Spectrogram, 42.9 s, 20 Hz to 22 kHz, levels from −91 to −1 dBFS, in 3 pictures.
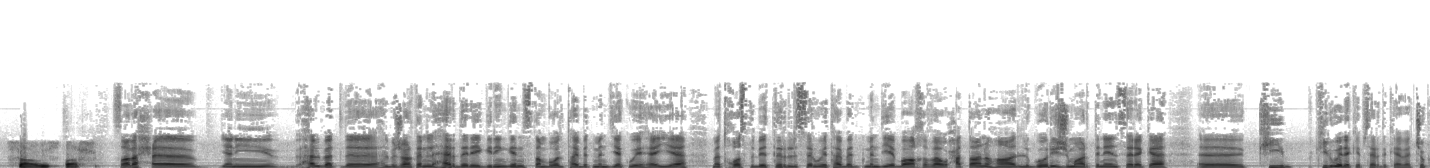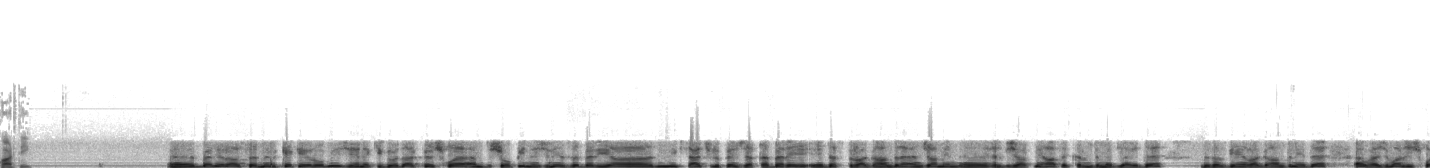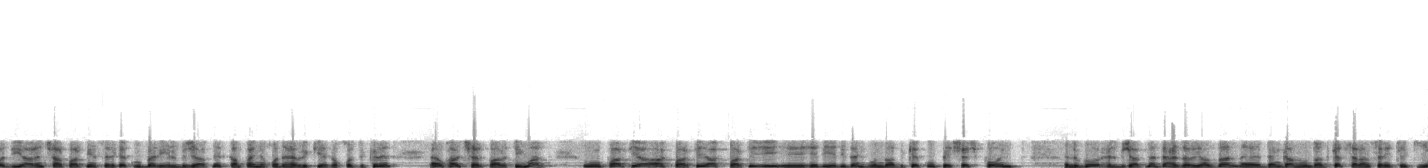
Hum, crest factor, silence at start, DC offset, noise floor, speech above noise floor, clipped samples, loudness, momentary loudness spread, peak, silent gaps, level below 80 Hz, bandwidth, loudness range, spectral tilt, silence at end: none; 18 dB; 0.1 s; under 0.1%; -55 dBFS; 36 dB; under 0.1%; -20 LUFS; 8 LU; 0 dBFS; none; -68 dBFS; 11.5 kHz; 6 LU; -5.5 dB/octave; 0 s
